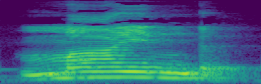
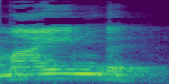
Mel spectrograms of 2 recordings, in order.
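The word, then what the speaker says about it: mind: एक और है तरीका कि आई के बाद एलडी आ जाए या एनडी आ जाए तब भी आई की ध्वनि आई होगी, जैसे माइंड, क्योंकि आई के बाद एनडी आ रहा है।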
